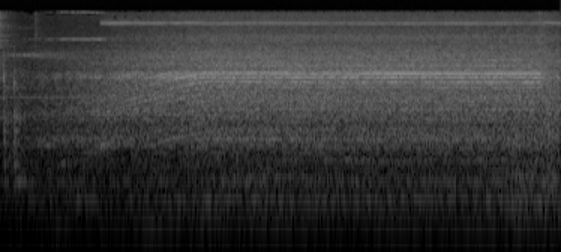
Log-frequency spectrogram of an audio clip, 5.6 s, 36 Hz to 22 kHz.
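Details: PM-1440GT lathe with a new Marathon E470 3 hp 230 V motor on a Hitachi WJ200-022SF VFD, replacing the cogging stock motor, in medium gear M4: whine ramps up over a second, then holds an even pitch, no rumble or rattle; normal motor run.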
